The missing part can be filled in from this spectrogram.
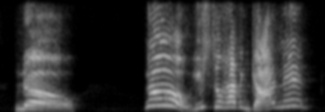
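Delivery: high, surprised, shocked yell close to the mic. Hearing someone still never got a pre-ordered package, yelling. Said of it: "I'm yelling right in the".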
